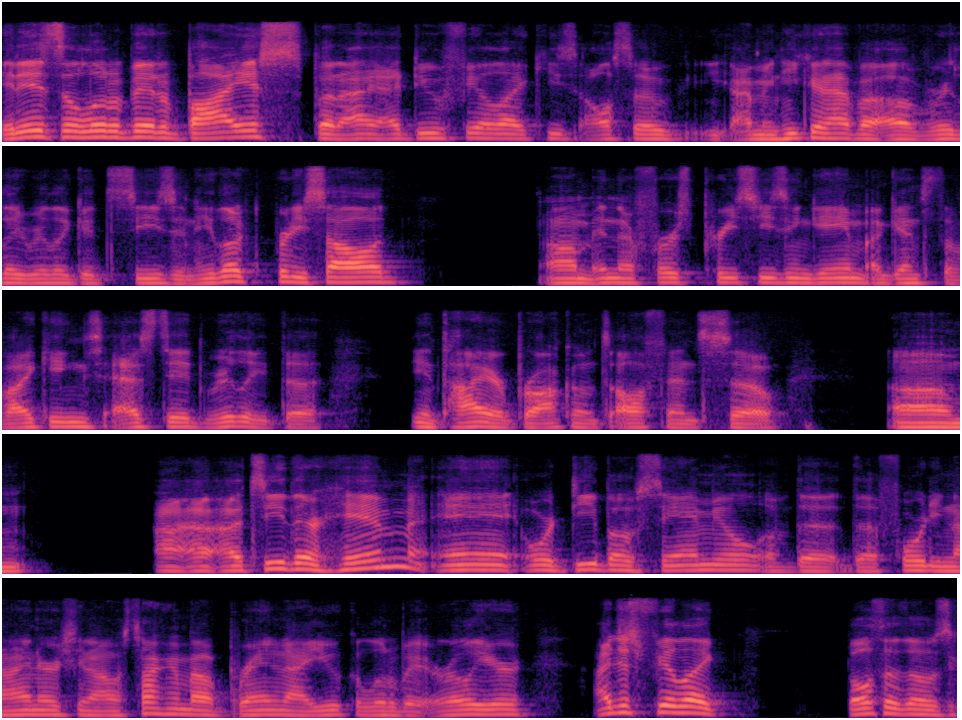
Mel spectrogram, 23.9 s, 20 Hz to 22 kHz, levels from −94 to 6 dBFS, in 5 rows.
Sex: male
